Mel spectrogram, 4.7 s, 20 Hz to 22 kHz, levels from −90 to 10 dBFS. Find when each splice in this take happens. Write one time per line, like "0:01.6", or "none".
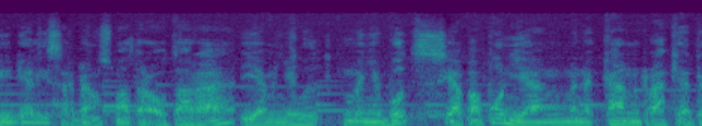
none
